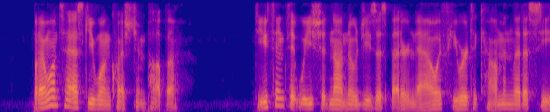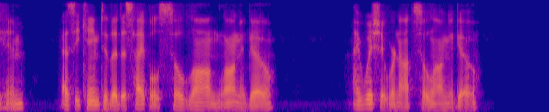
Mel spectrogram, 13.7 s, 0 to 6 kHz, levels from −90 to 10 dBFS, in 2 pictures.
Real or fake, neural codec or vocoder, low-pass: fake; codec, 16 kHz, 6 kbps, DAC; 5.4 kHz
